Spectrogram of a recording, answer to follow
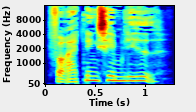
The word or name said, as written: forretningshemmelighed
